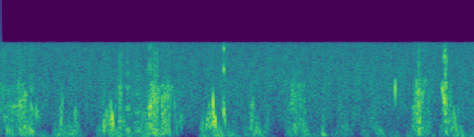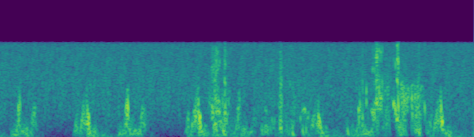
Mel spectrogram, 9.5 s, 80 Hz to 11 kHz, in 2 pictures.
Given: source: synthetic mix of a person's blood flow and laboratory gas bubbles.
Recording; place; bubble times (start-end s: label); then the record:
Doppler ultrasound of blood flow; precordium
0.00-0.42 s: bubbles
1.01-1.85 s: bubbles
2.19-2.28 s: bubbles
2.84-3.07 s: bubbles
3.19-3.29 s: bubbles
3.93-3.98 s: bubbles
4.12-4.33 s: bubbles
4.39-4.53 s: bubbles
6.81-7.12 s: bubbles
7.32-7.86 s: bubbles
8.18-8.27 s: bubbles
8.33-9.07 s: bubbles
From the record:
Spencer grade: 3 (all of the cardiac periods contain showers or single bubble signals, but not dominating or overriding the cardiac motion signals); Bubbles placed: only in the low amplitude regions of the cardiac cycle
